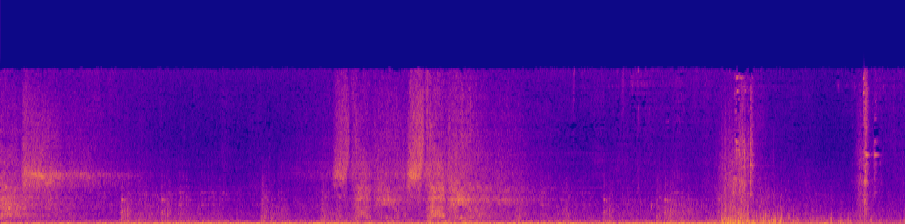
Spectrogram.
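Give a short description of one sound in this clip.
Stone blocks rumble and crash as a wall collapses.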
